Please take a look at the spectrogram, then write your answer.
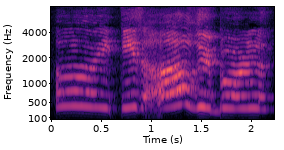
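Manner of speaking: put-on high, slow French-accented wail; drawn-out, tearful theatrical lament; sobbing diva. A narrator's reading. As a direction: sob it melodramatically as a French diva. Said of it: "sobs Eva".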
